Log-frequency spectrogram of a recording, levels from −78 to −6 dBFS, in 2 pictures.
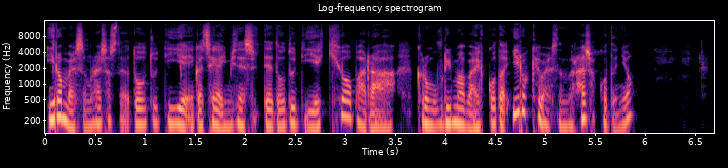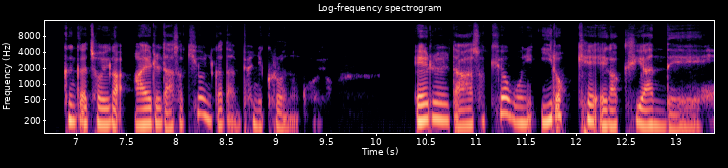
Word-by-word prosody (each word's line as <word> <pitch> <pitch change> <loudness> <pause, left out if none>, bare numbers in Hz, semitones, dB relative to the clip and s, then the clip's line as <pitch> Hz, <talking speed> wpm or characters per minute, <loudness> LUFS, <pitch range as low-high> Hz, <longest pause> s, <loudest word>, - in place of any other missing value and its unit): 이런 225 +2 +6
말씀을 165 -2 +1
하셨어요. 180 +2 -1
"너도 170 +2 -1
네 175 -2 0
애가" 155 - -1
제가 170 -4 +3
임신했을 160 +3 +1
때 160 - +1
"너도 160 +4 -1
네 150 -4 -2
애 - - +1
키워봐라. 235 - -1 0.2
그럼 175 -3 0
우리 180 +1 +1
마음 175 -4 +2
알 135 - +2
거다." 175 +2 0
이렇게 290 +2 +2
말씀을 160 0 -4
하셨거든요. 220 +4 0 1.0
그러니까 205 -1 +1
저희가 175 -1 +2
아이를 175 +2 +3
낳아서 150 +4 -2
키우니까 230 -11 -3
남편이 165 -5 -7
그러는 - - -6
거예요. - - -22 0.9
"애를 210 +1 +5
낳아서 170 +4 0
키워 275 0 +3
보니 190 0 -3
이렇게 205 0 +2
애가 160 0 +1
귀한데" 155 - -1
175 Hz, 410 characters per minute, -25 LUFS, 160-200 Hz, 1.0 s, 이런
